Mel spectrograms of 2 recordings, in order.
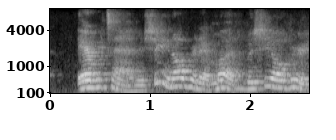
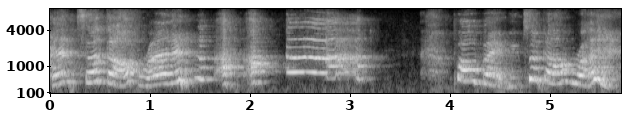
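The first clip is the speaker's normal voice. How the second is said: loud, high howling laughter through the words; can't stop laughing at the memory; shrieking with laughter, louder; laughing hard; 11 semitones higher, 8 dB louder than usual. Real, not acted. Laughing hard at toddler fleeing.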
